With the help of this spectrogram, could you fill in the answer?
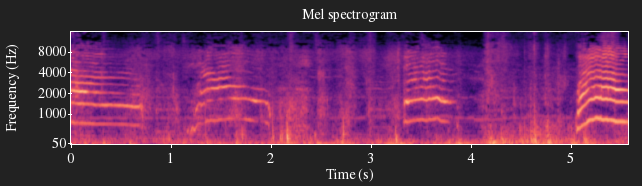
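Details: Cat meows offered as sounds to attract cats: several short arched and upward-sweeping mews overlapping a busy background of low thumps and clatter, the last meow rising sharply and loud.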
